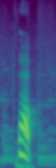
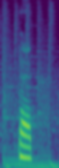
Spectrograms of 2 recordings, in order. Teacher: When you say P, you're breathing out. But when you say silent P, you do not have to breathe out. You just have to close your mouth and keep it in that position.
